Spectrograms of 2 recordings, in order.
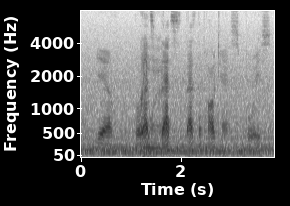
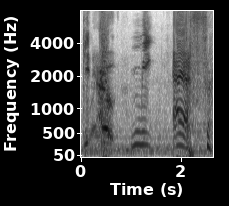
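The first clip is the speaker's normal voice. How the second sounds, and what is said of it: Shrek-style cartoon character voice. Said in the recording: “doing a Shrek voice”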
